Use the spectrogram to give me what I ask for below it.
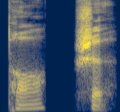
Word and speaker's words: Porsche: not right porsche is just the american nice pronunciation they said both are correct now paul sure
